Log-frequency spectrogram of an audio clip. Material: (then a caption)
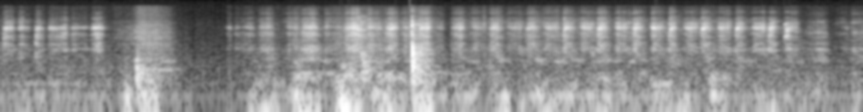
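Paper. A felt-tip marker colors a thin, flat paper mandala coloring sheet with quick rubbing, writing-like strokes. The scratchy sound is soft and bright, pausing briefly near the one-second mark before the strokes resume at a steady pace.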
